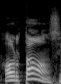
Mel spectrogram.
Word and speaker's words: Hortense: Hortense si sentì chiamare per tutta la sua vita Hortense in francese, ma io per semplicità pronuncerò il suo nome in italiano, non tanto perché lei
